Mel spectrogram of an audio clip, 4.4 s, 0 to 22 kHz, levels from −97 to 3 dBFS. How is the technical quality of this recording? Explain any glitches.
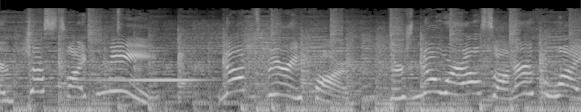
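The recording has one clear fault, a loudspeaker feedback squeal from 0.57 to 1.77 s. A microphone re-amplifies its own loudspeaker until a 1.2 kHz tone runs away, swelling over roughly half a second to match the sound's loudness. That self-building rise sets it apart from a steady interfering tone.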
